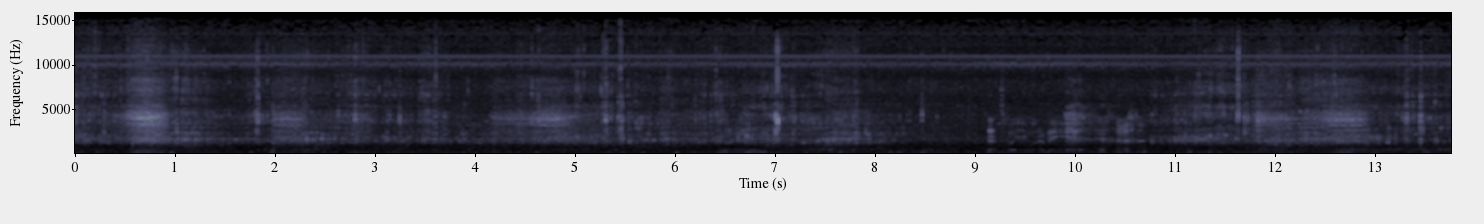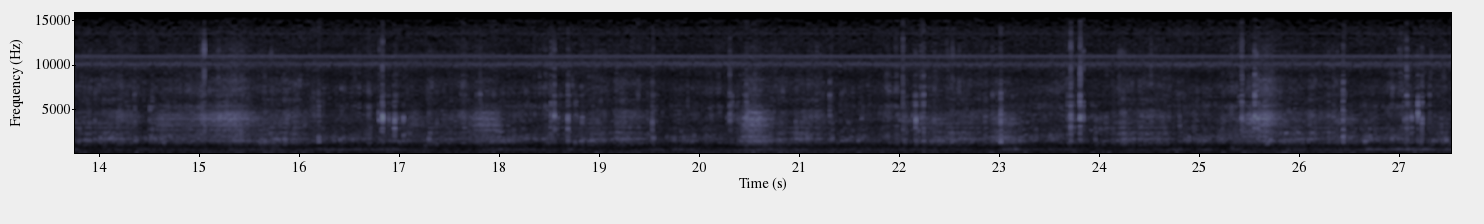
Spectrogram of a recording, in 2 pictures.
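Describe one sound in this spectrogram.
A paddle splashes into the water in a steady rhythm.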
